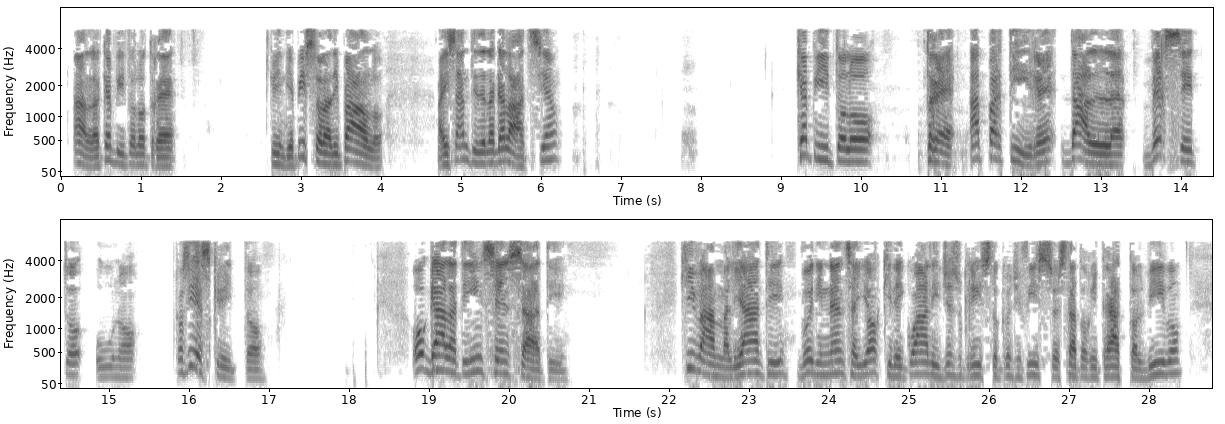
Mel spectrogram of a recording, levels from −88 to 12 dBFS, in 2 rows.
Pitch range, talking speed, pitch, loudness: 135-180 Hz, 85 wpm, 155 Hz, -20 LUFS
